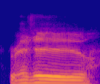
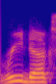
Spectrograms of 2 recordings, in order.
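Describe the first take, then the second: First: The final x sound is silent, French style. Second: The final x sound is clearly pronounced.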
